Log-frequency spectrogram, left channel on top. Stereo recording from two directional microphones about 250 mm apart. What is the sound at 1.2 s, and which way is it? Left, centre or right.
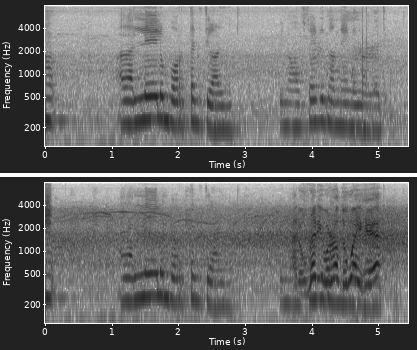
Speech, centre.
